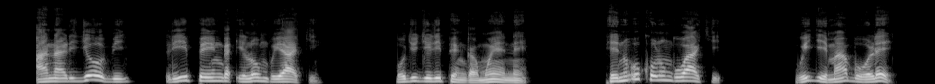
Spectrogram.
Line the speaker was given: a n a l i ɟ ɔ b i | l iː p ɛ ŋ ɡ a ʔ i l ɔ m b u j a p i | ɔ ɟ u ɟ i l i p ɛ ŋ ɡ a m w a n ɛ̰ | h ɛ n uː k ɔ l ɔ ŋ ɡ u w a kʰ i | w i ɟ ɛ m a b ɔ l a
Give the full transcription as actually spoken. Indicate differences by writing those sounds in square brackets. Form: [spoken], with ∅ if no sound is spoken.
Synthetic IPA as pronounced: a n a l i ɟ ɔ b i | l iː p ɛ ŋ ɡ a ʔ i l ɔ m b u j a [k] i | ɔ ɟ u ɟ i l i p ɛ ŋ ɡ a m w [ɛ] n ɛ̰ | h ɛ n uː k ɔ l ɔ ŋ ɡ u w a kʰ i | w i ɟ ɛ m a b ɔ l [ɛ]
